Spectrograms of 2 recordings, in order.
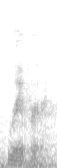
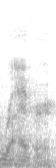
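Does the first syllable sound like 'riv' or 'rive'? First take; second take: riv; rive. First: The first vowel is short, like 'riv'. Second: The first vowel is long, like 'rive'. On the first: The speaker calls it right. "It's just river" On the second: The speaker calls it wrong. "not river"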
